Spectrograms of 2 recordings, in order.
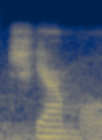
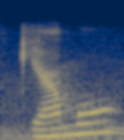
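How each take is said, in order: First: The ch is pronounced the Spanish way. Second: The ch is pronounced the Italian way. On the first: "I always want to say chiamo, like in Spanish" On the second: "it's chiamo"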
